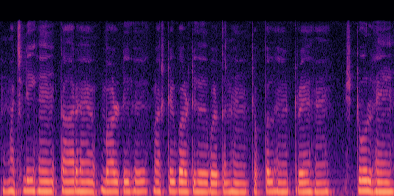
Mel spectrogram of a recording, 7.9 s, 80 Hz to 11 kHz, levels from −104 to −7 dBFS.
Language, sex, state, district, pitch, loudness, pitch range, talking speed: Hindi, male, Goa, North and South Goa, 160 Hz, -34 LUFS, 155-165 Hz, 120 wpm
